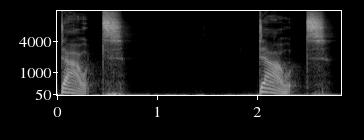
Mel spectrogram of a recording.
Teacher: b followed by a t and in this kind of situation often the b is not pronounced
